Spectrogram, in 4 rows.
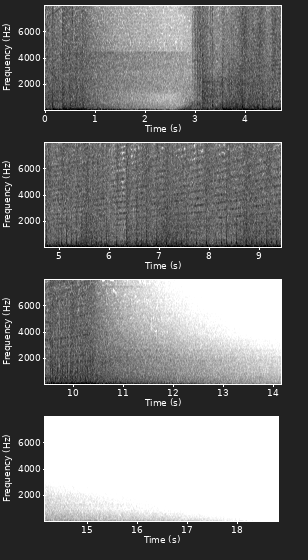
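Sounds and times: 
music without lead synths: 0.0 - 12.7.

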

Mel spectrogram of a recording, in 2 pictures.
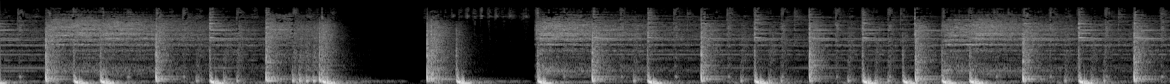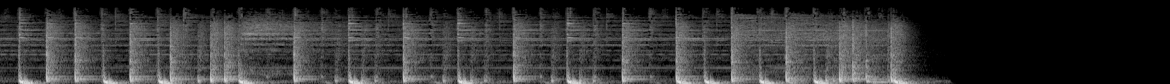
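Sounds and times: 
percussion: 0.0 - 20.9
drums: 0.0 - 21.1.

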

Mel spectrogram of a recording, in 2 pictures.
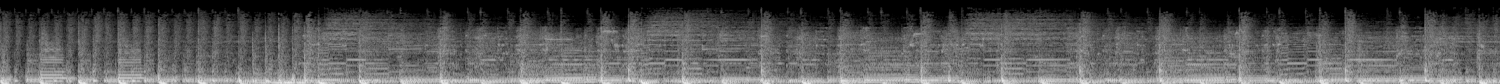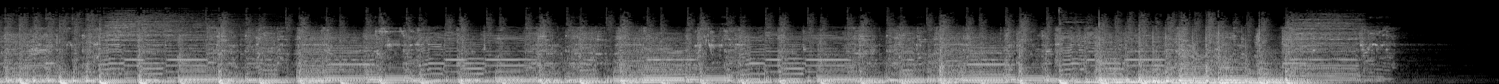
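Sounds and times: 
Midwest-style band jam: 0.0 - 28.9.

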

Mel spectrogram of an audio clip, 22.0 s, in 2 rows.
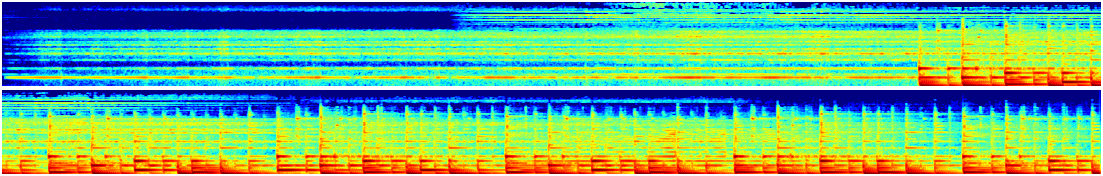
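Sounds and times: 
synth pads: 4.6 - 21.9.

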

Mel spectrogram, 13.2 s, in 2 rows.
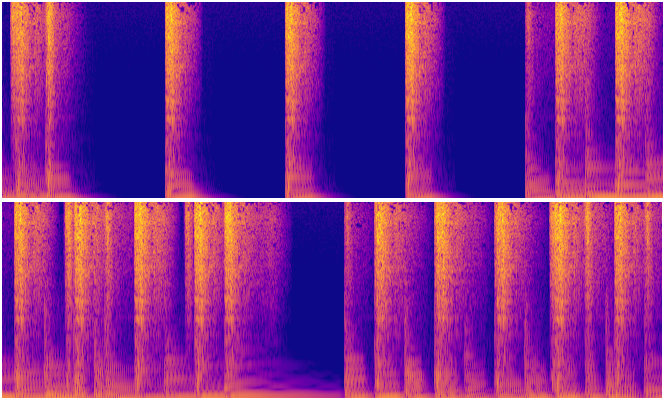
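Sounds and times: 
percussion: 0.0 - 0.8, 1.6 - 2.0, 2.8 - 3.3, 4.0 - 4.5, 5.2 - 13.2
bass: 0.0 - 1.0, 1.6 - 2.2, 2.8 - 3.4, 4.0 - 4.5, 5.2 - 13.2.

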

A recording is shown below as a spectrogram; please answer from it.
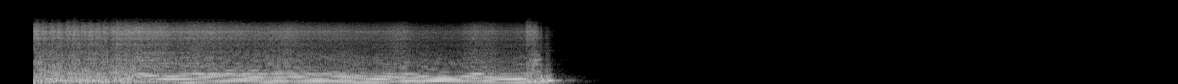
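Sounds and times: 
solo guitar riff: 0.4 - 5.8.

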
